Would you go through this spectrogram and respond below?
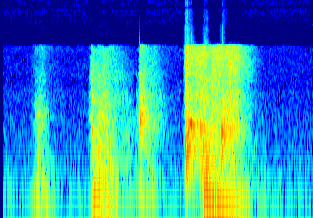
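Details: A few dull thumps are followed by a loud slam-like impact in a small room, with no animal call.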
